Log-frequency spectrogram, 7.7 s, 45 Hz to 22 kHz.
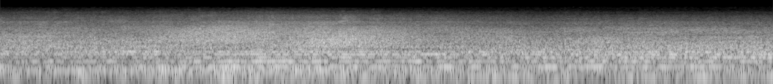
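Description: ATR 42-600's twin Pratt & Whitney PW127M turboprops at high power on the take-off roll: a steady propeller drone of layered tones under a rushing hiss that swells about two to three seconds in.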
